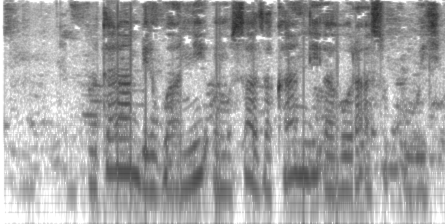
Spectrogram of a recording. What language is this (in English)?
Kinyarwanda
